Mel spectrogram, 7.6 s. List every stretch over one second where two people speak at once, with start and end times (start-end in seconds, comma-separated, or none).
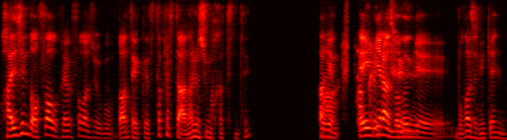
4.8-6.3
